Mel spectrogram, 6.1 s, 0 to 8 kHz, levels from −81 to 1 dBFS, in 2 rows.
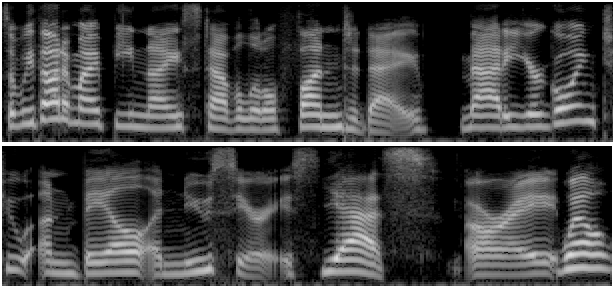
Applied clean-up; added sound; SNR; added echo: none; none; none; none.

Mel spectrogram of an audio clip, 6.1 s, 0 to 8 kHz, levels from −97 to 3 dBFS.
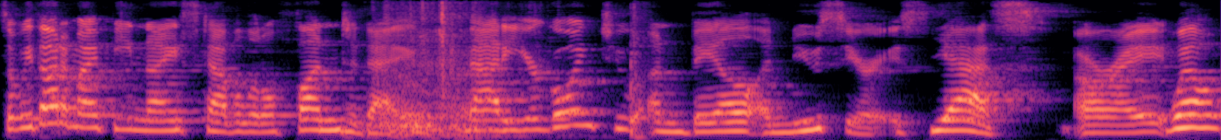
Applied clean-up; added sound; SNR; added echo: classical method WPE with log-MMSE.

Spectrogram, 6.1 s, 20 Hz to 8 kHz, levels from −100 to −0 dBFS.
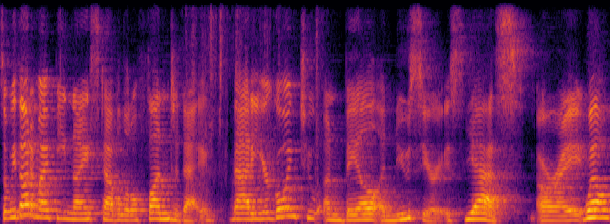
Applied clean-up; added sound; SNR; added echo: neural separator model SepFormer DNS4.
